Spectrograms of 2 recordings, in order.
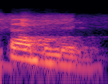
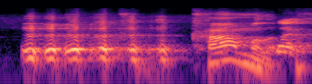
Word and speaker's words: Kamala: She's from India. It's Kamala. Kamala. Like Kama Sutra.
